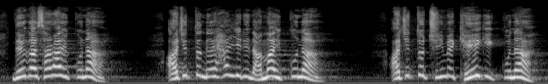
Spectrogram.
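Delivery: high, loud declaration of hope; triumphant realization. Acted. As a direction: proclaim each line as Paul's rising conviction. Voicing Paul's hope amid suffering.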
